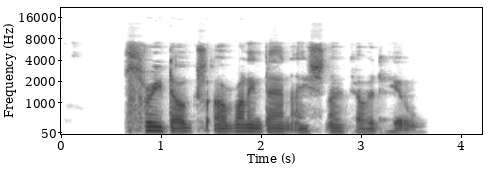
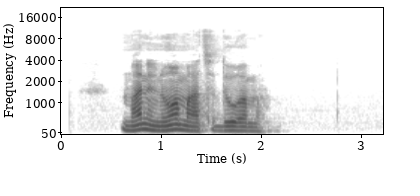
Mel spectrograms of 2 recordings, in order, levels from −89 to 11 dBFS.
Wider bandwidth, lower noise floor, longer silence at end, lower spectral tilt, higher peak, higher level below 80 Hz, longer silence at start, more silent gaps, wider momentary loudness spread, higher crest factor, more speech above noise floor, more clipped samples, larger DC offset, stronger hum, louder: second, 7.6 kHz vs 11 kHz; first, -90 dBFS vs -75 dBFS; second, 0.65 s vs 1.2 s; second, -5 dB/octave vs -7.5 dB/octave; first, -2 dBFS vs -6 dBFS; first, -56 dBFS vs -70 dBFS; about the same, 0.65 s vs 0.6 s; neither; about the same, 10 LU vs 11 LU; about the same, 18 dB vs 22 dB; first, 71 dB vs 52 dB; neither; neither; neither; first, -19 LUFS vs -24 LUFS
